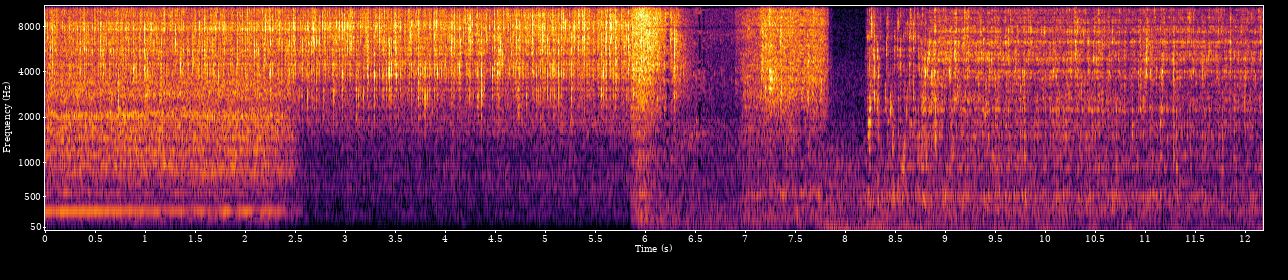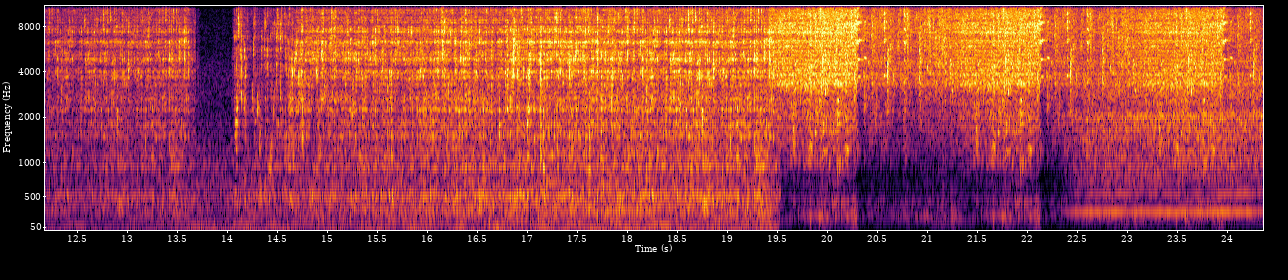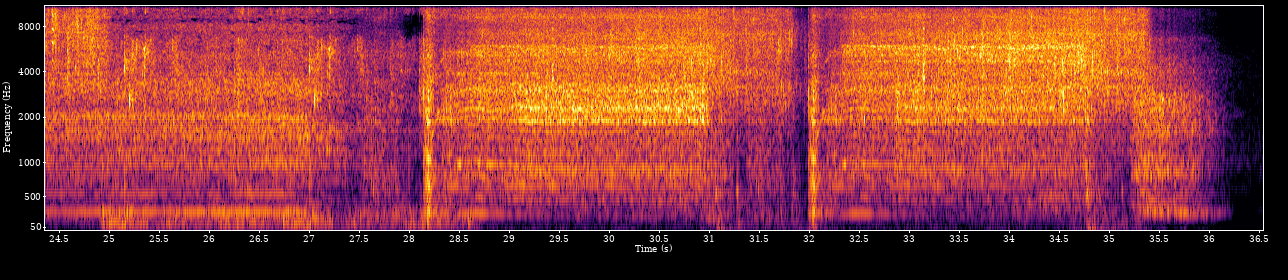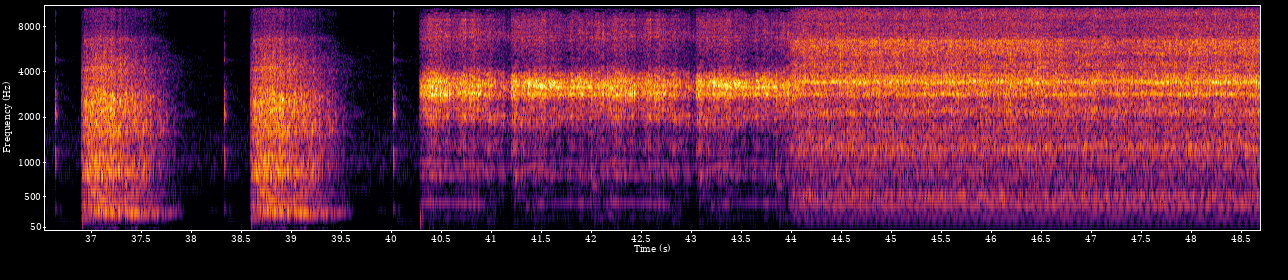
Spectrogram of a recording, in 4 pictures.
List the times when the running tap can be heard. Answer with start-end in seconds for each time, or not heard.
0.0-35.5.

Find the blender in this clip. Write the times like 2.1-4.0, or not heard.
0.0-2.6, 22.3-48.6.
